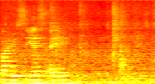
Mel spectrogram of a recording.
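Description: A woman speaks softly into a microphone.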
